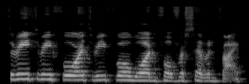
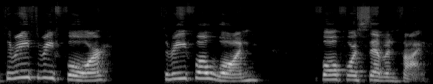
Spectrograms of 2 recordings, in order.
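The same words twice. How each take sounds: First: The digits are said quickly, run together. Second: The digits are said slowly, in separate groups.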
